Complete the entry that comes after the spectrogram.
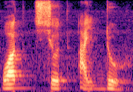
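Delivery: drawn out, every word weighed: "What should I do?"; slow, hushed "What should I do?" put to God; slow earnest question. Shown as a demonstration. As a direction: ask "What should I do?" slowly, as a quiet prayer. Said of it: "dia tanya sama Tuhan".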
